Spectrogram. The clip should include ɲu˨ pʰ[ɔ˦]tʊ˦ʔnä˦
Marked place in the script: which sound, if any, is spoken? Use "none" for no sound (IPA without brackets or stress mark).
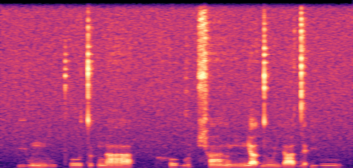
o˦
